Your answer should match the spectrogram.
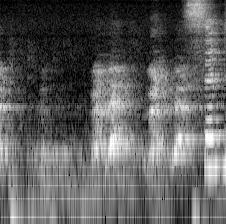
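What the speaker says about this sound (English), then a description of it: "Now we've got the dogs and the postman." Dogs bark at a postman or delivery arriving at a home during a Pilates class: several muffled, fairly distant barks and yips come in bursts, with a faint voice underneath.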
